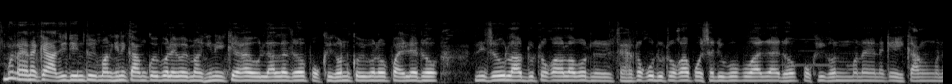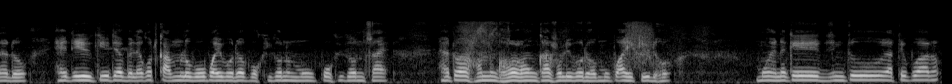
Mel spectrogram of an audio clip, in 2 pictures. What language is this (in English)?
Assamese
